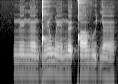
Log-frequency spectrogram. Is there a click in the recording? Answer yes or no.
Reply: yes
